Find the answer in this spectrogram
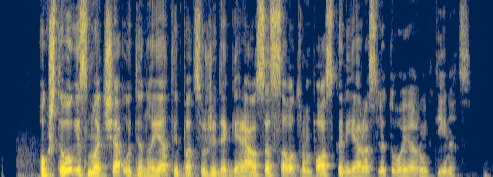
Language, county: Lithuanian, Vilnius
